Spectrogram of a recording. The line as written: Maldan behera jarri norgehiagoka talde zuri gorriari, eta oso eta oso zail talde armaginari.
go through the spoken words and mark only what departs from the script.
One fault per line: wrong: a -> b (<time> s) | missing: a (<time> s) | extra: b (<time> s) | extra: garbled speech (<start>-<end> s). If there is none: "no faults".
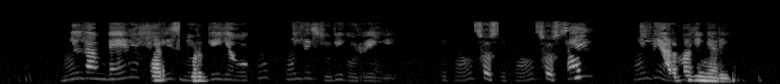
no faults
